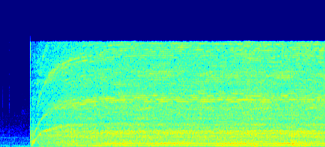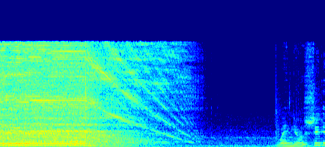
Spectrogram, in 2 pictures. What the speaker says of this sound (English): then whisk it just on a low level and then keep adding the rest of the sugar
